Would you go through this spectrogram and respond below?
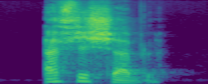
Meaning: displayable
- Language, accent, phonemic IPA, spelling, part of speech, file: French, France, /a.fi.ʃabl/, affichable, adjective, LL-Q150 (fra)-affichable.wav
